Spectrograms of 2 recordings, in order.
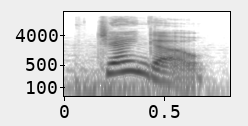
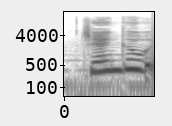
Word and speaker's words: Django: Number 4, Django. The D is silent. You've undoubtedly heard of Django Unchained, but only the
